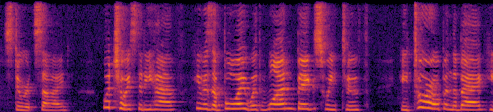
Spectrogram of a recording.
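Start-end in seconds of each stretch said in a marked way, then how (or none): none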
